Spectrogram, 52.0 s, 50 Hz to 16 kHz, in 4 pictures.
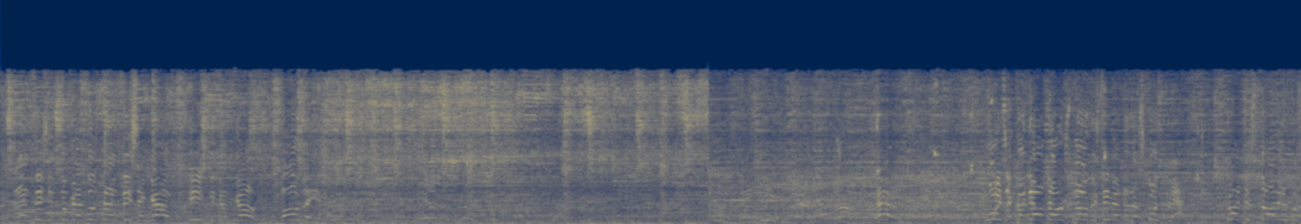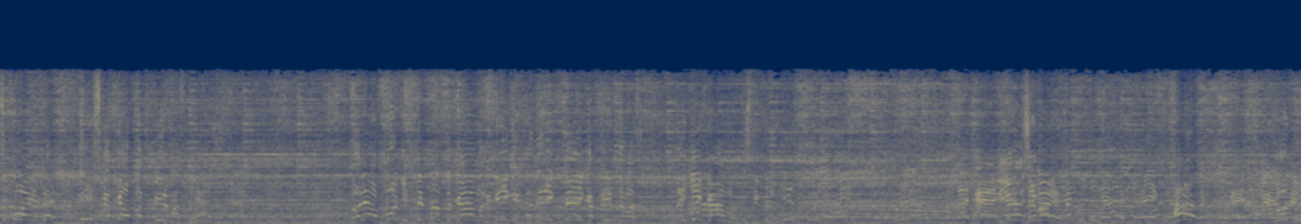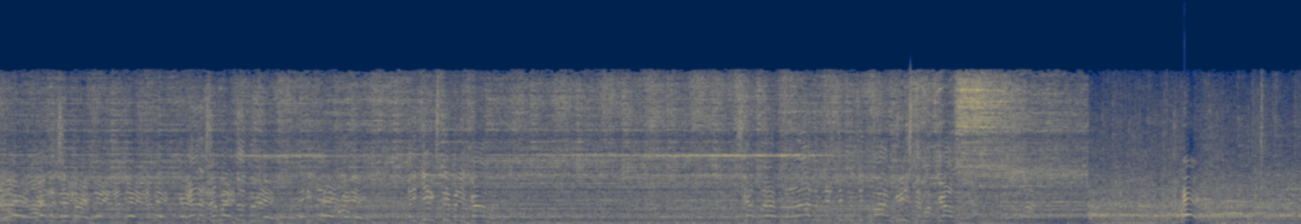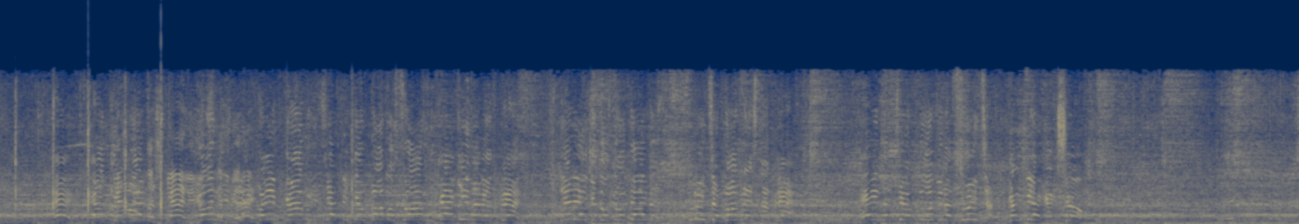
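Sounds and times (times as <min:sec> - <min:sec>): man's raised voice: 0:00.0 - 0:03.5
man speaking instructions: 0:00.0 - 0:05.8, 0:09.8 - 0:15.4, 0:16.5 - 0:31.1, 0:33.4 - 0:36.4, 0:39.6 - 0:50.0
crowd din in arena: 0:00.0 - 0:52.0.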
